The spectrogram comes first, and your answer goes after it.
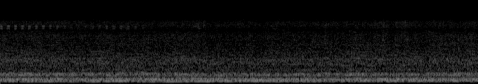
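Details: Spring activity at an established Michigan honey bee hive on the first warm day, bees taking pollen from tree buds; heavy low humming drone with a faint high whine early on, steady throughout.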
